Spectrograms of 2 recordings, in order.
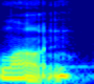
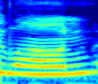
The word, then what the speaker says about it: Lohan: oh god i love it my gosh i learned last week that we've been saying lohan wrong the whole time her last name is pronounced lone no it's not oh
